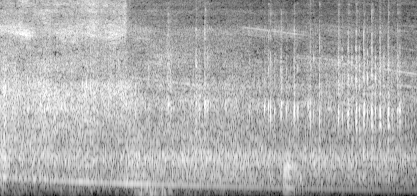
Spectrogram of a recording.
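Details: Used corded angle grinder in decent shape, free running; brief high even whine at full speed then smooth falling hum as it coasts down, healthy example of how a used grinder should sound.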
